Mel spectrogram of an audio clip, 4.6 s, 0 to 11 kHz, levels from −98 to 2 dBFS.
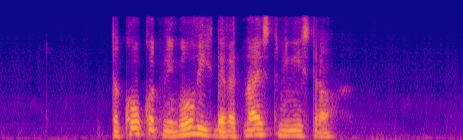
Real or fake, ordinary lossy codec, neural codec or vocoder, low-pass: fake; none; codec, 16 kHz, 2 kbps, FreqCodec, smaller model; 7.2 kHz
